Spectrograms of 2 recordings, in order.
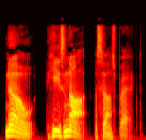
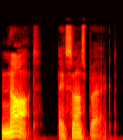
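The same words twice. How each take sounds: First: "not" leaned on, slow and deliberate; stress on not a suspect. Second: "not a suspect" even slower, each word pressed; heavier stress on not. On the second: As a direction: drag out "not a suspect" pointedly. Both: A narrator's reading. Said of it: "The very emphasis Pendergast placed".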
